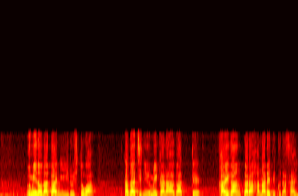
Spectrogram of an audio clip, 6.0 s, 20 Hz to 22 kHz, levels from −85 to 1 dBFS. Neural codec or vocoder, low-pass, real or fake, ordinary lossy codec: none; 7.2 kHz; real; none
